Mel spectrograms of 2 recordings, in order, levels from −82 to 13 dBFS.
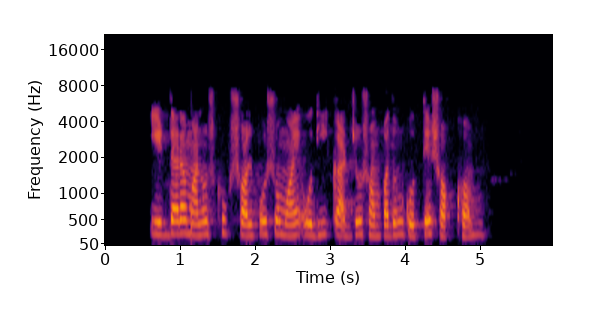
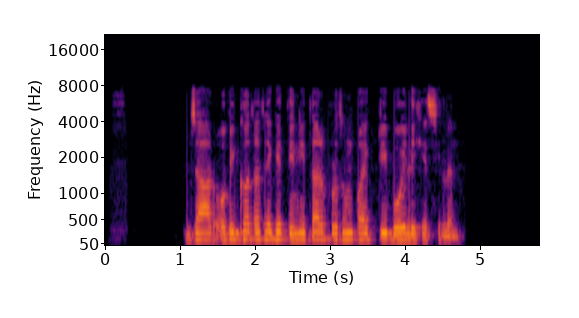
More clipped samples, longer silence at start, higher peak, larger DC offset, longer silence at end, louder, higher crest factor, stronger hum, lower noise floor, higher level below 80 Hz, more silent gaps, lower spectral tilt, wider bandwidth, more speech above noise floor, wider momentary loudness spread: neither; second, 0.6 s vs 1.05 s; first, 0 dBFS vs -4 dBFS; neither; about the same, 0.95 s vs 1.05 s; about the same, -18 LUFS vs -19 LUFS; about the same, 18 dB vs 16 dB; neither; second, -84 dBFS vs under -90 dBFS; second, -68 dBFS vs -52 dBFS; neither; second, -3 dB/octave vs -5.5 dB/octave; about the same, 7.8 kHz vs 8 kHz; second, 66 dB vs over 71 dB; about the same, 7 LU vs 9 LU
